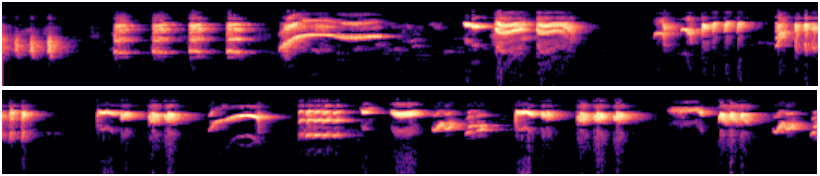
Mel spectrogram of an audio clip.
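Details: Orange-headed thrush singing a rich, varied stream of clear whistles and buzzy trills. Short high phrases of rising and falling notes follow one another with brief pauses. The background is quiet.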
